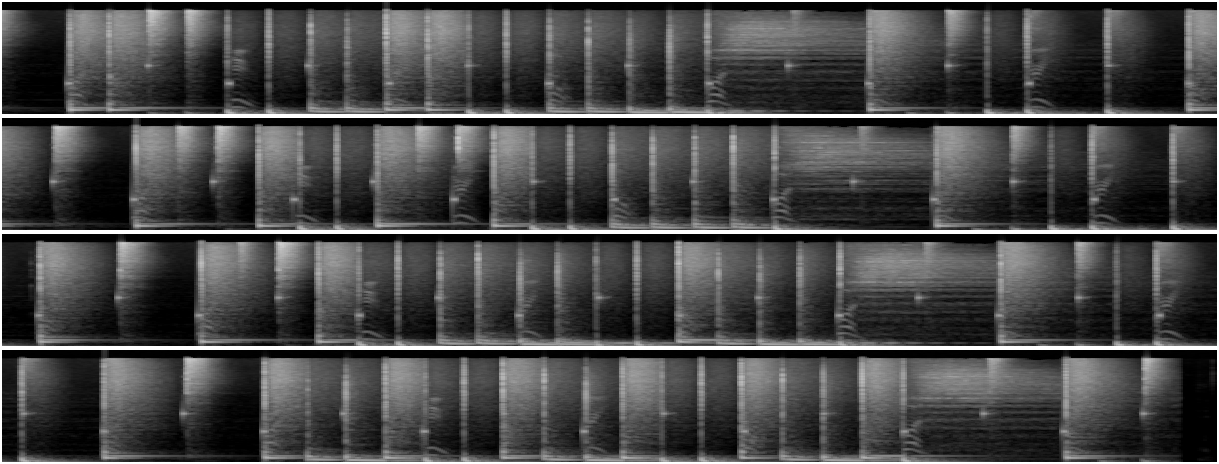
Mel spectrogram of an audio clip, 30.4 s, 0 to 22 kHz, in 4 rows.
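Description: A drum kit played at a slow 60 BPM: a bar of eighth-note groove alternates with a bar of a linear 6-6-4 fill, whose hand strokes move freely between snare, toms and cymbals with bass drum in between. The two-bar cycle comes round about four times, each fill stepping down in pitch through the toms.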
